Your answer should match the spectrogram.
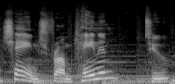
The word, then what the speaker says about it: Canaan: But since West Virginiaians tend to do things their own way, the pronunciation changed from Canaan to Canaan.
